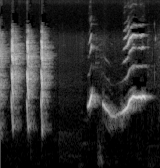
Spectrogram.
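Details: Pet ringneck parrot indoors: four quick harsh squawks, a pause, then a smooth whistle that dips and rises to a held note; a woman speaking Hindi before and after.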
